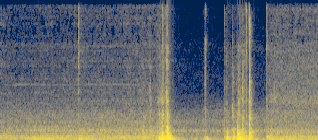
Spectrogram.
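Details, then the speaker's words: Project Ruby window regulator repaired with the guide glued back and runners greased: motor whirring with two sharp clunks about a second apart as the window travels, the cable cam still slipping out of its guide. "that noise you heard is probably ah yeah it's come out again let's have a look uh yes it seems that the cam is still slipping from the guide"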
